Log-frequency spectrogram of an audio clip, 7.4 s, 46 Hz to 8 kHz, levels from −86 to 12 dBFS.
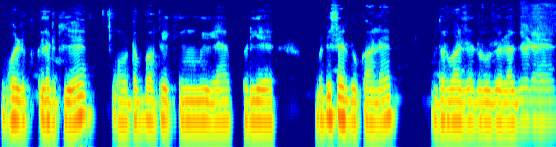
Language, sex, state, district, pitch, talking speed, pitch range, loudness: Rajasthani, male, Rajasthan, Churu, 115 Hz, 155 wpm, 115-125 Hz, -20 LUFS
